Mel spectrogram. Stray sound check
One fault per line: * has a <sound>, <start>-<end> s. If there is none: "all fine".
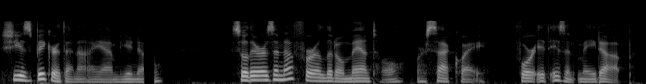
* has a dropout, 1.4-1.5 s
